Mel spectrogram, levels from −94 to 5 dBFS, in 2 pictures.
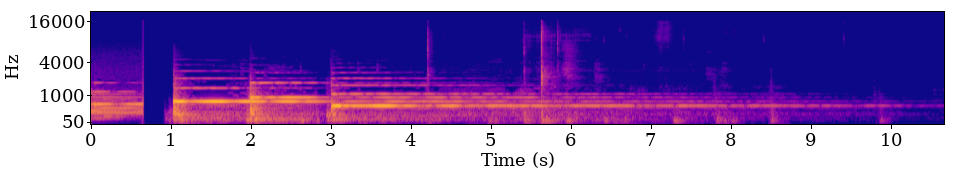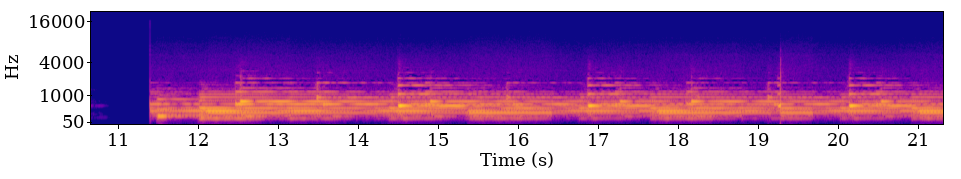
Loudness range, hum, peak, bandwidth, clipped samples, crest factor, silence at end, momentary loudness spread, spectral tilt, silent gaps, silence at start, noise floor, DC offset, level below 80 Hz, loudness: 16 LU; none; 0 dBFS; 12 kHz; under 0.1%; 22 dB; 0 s; 19 LU; -7.5 dB/octave; 0.67-0.90 s, 10.90-11.39 s; 0 s; -72 dBFS; under 0.1%; -62 dBFS; -20 LUFS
